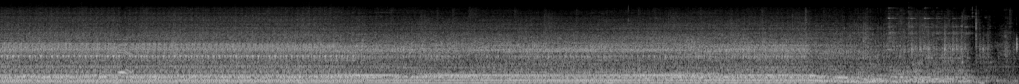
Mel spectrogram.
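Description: A running generator drones steadily with a low, tonal engine hum at close range, holding even for about eight seconds before winding down and cutting out near the end.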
